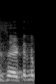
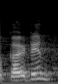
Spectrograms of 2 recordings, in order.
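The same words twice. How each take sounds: First: सर्टेन opening on 's' where curtain needs 'k'; mistaken soft-c pronunciation. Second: कर्टेन opening on a 'k' sound; hard-c pronunciation. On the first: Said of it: "कहीं इसको भी सर्टेन बोल देते हैं". (सर्टेन, शुरू में 'स' की ध्वनि) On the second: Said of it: "ध्यान रखना इसको क्या बोलते हैं". (कर्टेन, शुरू में 'क' की ध्वनि) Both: Shown as a demonstration.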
